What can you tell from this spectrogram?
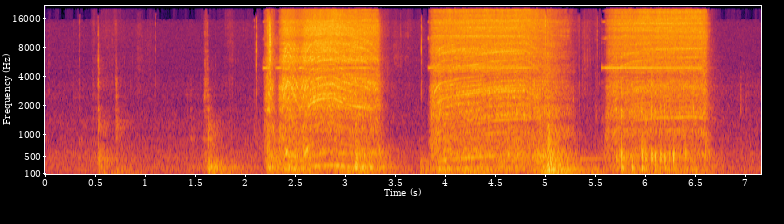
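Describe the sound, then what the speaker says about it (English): A power drill backs Phillips screws out of the taillight on a 1992-1996 Ford F-150, whirring in three distinct bursts of about a second each, separated by brief pauses and faint handling clicks. "I'm going to take out those two screws."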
